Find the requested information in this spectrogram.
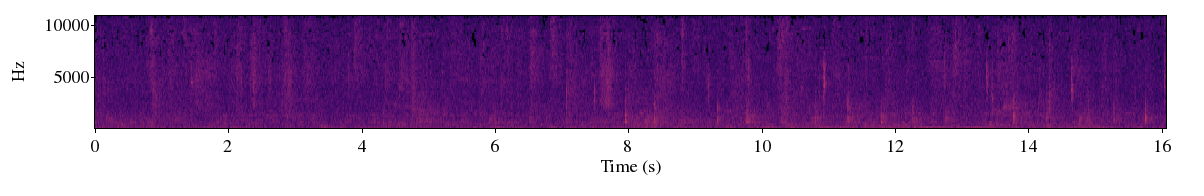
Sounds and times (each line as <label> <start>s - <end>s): light crowd 0.0s - 16.0s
